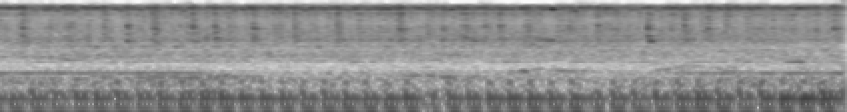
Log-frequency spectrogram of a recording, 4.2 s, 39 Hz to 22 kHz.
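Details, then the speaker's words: Honda Wave 125i (sold 2013, bought back after 12 years) under restoration; wiring still to be fixed. Steady, even low single-cylinder thrum at idle with no knocks, misses or rattles. Engine so far good; normal idle. "So far so good naman yung makina niya. Ayusin ko lang yung wiring nito."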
